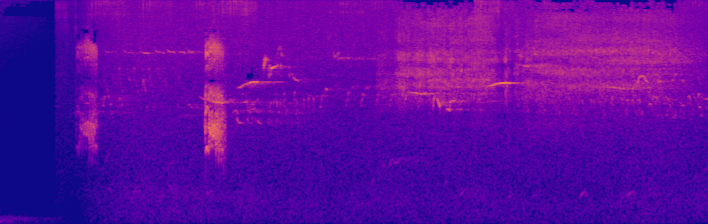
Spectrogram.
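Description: Birds calling over a steady outdoor hiss: two short, loud calls about one and three seconds in, then thin chirps and whistles.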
